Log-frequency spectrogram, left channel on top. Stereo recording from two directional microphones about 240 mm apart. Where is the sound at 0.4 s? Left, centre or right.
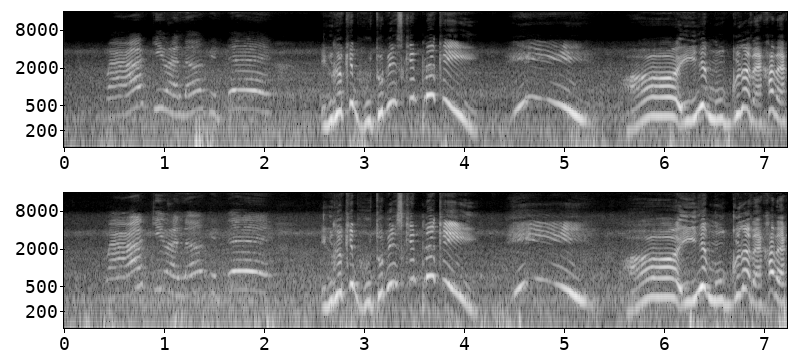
Centre.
